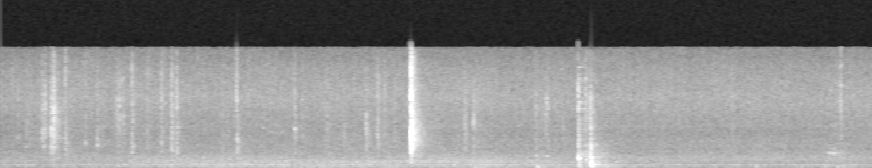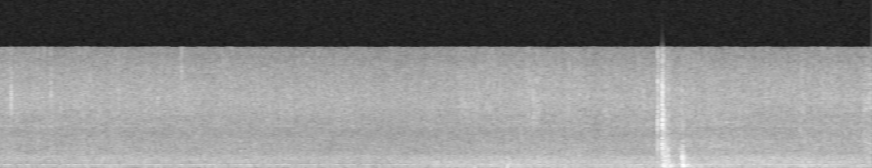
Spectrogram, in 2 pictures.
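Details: Honey bee hive being relocated from a renovated old home in Donna, Texas: a constant humming drone underlies occasional loud knocks and clicks from tools, with the buzz fairly steady in pitch.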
